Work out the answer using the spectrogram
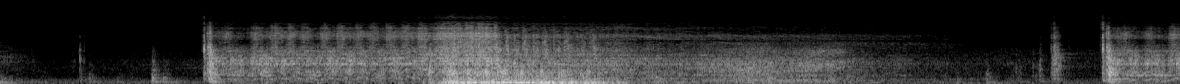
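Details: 1973 Ford F350 dump truck petrol engine, choke wired open: cranks, fires, swells briefly, settles to a slow lazy low idle; idle set too low, vacuum leak also suspected.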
